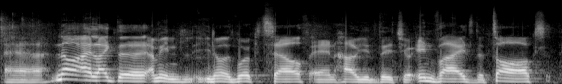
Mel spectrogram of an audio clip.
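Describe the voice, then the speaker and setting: A man from Curaçao, a guest speaker at an art exhibition, gives an informal live talk. His voice sits at a middle pitch. He talks in a halting, conversational way and keeps restarting his sentences. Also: expressive, a little mellow.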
